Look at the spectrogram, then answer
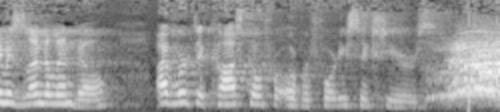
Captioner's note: applause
